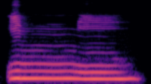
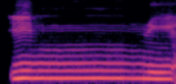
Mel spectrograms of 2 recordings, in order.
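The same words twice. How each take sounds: First: The nasal hum is cut short and rushed. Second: The nasal hum is held noticeably long. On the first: The speaker calls it wrong. "Macam cepat je" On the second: The speaker calls it right. "Dia kena lebih lagi"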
